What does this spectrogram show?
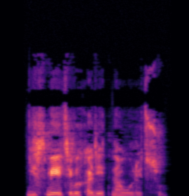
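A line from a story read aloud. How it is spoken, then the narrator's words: Stern hushing. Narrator (Russian): строго цыкнула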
